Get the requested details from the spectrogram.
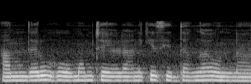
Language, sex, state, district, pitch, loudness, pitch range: Telugu, female, Telangana, Komaram Bheem, 190 Hz, -14 LUFS, 185-195 Hz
